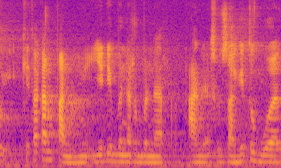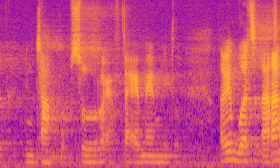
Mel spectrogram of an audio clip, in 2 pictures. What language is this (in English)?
Indonesian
